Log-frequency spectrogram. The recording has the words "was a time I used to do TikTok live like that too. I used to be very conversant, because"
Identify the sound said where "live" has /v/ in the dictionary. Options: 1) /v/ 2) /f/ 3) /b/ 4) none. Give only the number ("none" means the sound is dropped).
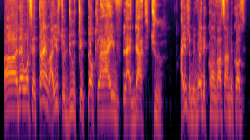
1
